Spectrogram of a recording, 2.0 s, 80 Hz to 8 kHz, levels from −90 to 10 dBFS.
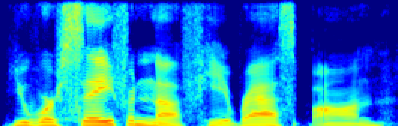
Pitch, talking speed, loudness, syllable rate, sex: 165 Hz, 210 wpm, -19 LUFS, 5.9 syllables/s, female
